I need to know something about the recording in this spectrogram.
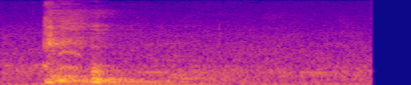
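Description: A man clears his throat once into a handheld microphone, about a quarter second in, over a steady microphone hiss. The hiss cuts off abruptly near the end.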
